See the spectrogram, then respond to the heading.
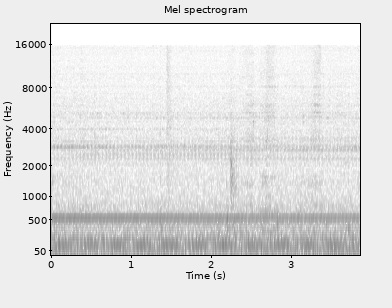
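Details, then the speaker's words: Frigidaire LFPH33M4LM mini fridge that had stopped cooling, just after reconnecting the compressor starter relay: faint steady low hum with constant mains buzz and no clicking. Compressor started and runs normally; it later cooled below 60 degrees. "oh i can actually hear the compressor humming now so it started up it's running"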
